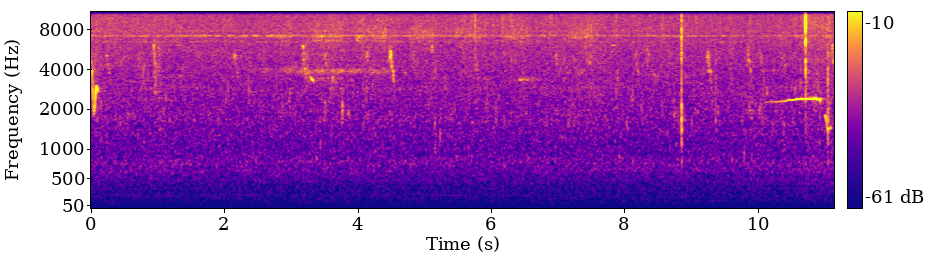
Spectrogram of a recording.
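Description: Quiet outdoor ambience with a faint steady hiss and a few faint, thin bird calls, then a quick run of louder chirps near the end.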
